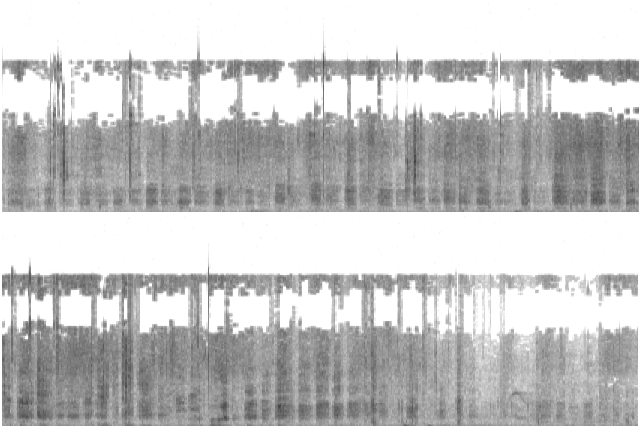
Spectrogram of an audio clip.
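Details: Pit Bull dogs panting: rapid, breathy broadband huffs repeating several times per second across the whole stretch, with a steady low rumble underneath.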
